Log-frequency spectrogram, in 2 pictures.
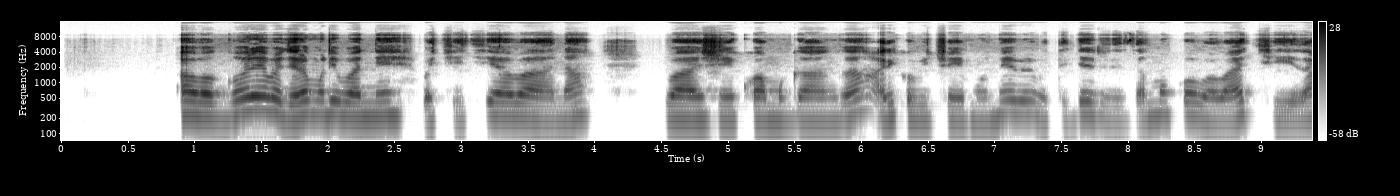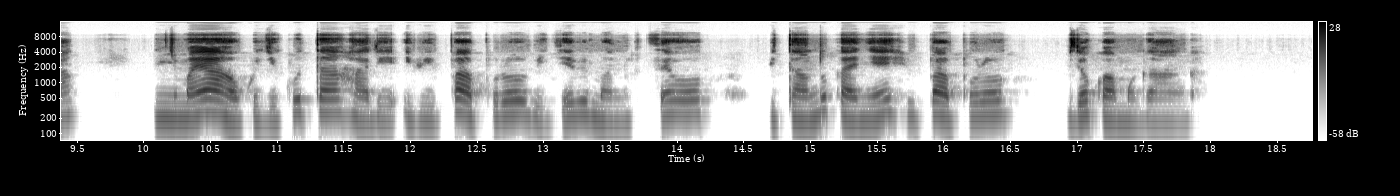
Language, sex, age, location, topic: Kinyarwanda, female, 18-24, Kigali, health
